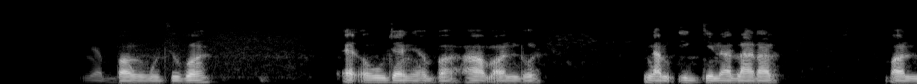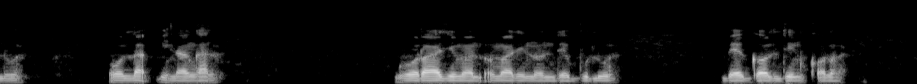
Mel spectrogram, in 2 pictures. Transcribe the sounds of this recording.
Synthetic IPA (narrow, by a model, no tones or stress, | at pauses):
ɲɛbːaŋɡud͡ʒuɡɔ | ʔɛ̰ɗɔ̰wud͡ʒaɲɛbːahaɓa̰ndun | ŋɡamɗiɡːinalaɾal | ɓandun | hɔlaɓːinaŋɡal | ɡɔɾad͡ʒimanɗɔ̰maɾinɔndɛbulu | bɛɡoldinkʰɔlɔn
